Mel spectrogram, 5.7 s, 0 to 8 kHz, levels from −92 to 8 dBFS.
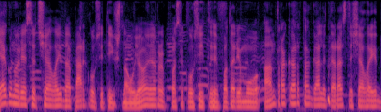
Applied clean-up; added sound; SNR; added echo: none; none; none; none.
